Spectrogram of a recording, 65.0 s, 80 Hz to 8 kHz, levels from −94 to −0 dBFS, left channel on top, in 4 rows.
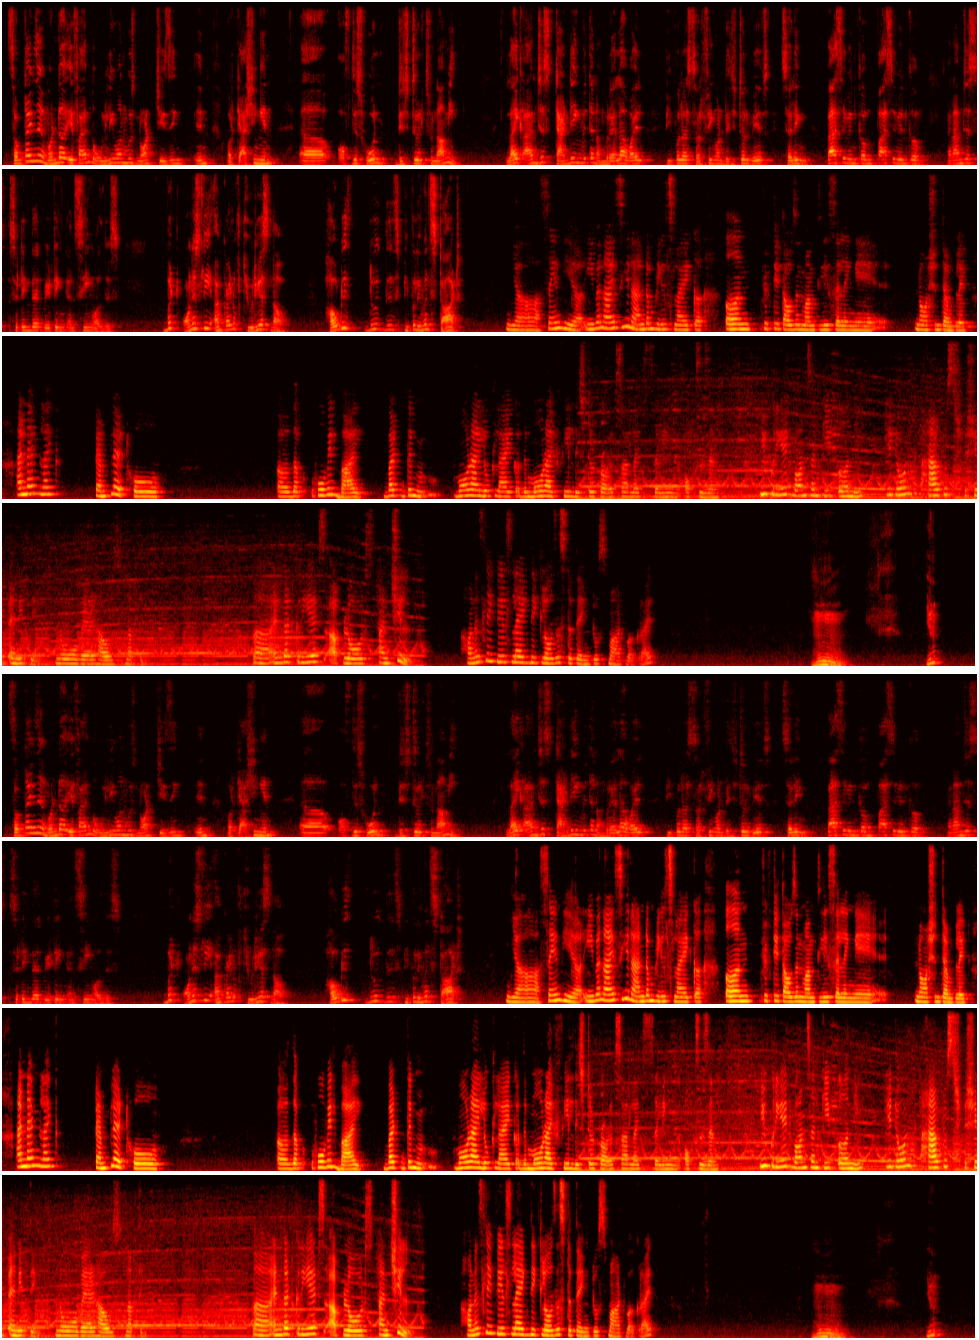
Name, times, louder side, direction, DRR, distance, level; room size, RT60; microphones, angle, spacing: voice 1, 0.1-3.4 3.7-4.5 4.9-7.6 8.4-10.7 11.1-13.5 13.8-15.4 15.7-18.2 18.9-21.0 21.6-23.9 62.2-62.9 63.3-63.6 64.1-64.3, left 2 dB, 65° left, 1.0 m, -46 dB
voice 2, 24.6-28.0 28.3-31.0 31.5-32.3 32.7-33.3 34.1-35.1 37.1-38.5 38.9-39.7 40.0-44.4 45.1-46.9 47.2-51.2 52.9-55.6 56.4-59.6, right 5 dB, 75° right, 0.5 m, -35 dB
sound 1, 42.1-55.8, right 3 dB, 30° right, 0.6 m, -47 dB
7.6 x 5.3 x 3.3 m
head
